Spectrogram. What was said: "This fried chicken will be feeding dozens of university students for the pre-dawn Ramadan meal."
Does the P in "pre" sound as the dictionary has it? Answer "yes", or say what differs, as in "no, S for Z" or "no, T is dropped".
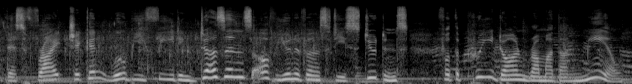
yes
